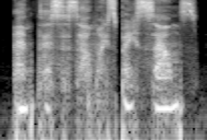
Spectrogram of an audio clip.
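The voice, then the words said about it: Whispering. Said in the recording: “if I'm whispering”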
